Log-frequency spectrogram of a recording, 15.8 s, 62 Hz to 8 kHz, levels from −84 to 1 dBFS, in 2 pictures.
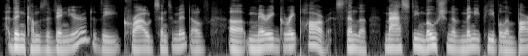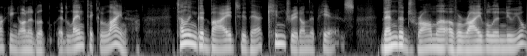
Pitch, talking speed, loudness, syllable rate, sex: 130 Hz, 155 wpm, -22 LUFS, 4.5 syllables/s, male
